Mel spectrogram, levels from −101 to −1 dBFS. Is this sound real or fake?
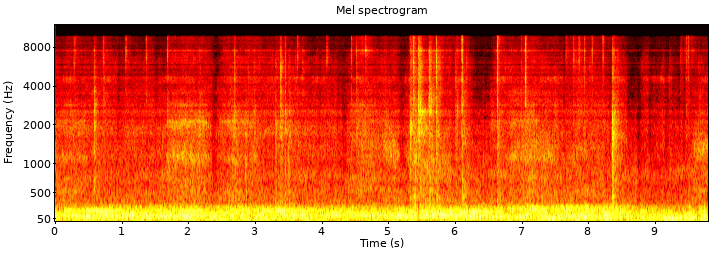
fake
